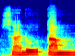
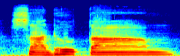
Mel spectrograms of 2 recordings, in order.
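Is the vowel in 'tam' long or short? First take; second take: short; long. First: The vowel in tam is short. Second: The vowel in tam is held long. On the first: The speaker calls it wrong. "Sadhu Tâm là sai" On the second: The speaker calls it right. "chữ A này là hai nhịp"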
